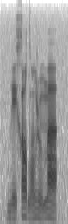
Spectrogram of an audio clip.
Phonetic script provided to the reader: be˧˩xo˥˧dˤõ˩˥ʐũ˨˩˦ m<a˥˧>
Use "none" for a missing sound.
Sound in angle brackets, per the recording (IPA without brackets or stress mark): a˥˧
